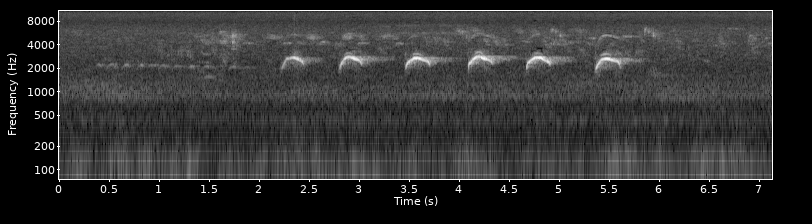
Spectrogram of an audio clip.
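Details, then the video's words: In Portugal, a song thrush repeats one arched, whistled note six times at an even pace of about one every 0.6 seconds, after a thin, faint trill. There is light background noise. "Song thrush Call Turdus philomelos Tordo"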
